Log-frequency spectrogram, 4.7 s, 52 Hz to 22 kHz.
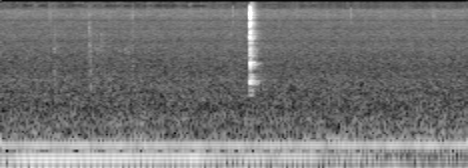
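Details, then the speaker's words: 2002 Casablanca S3 ceiling fan with new capacitor, Versa•Touch 1B remote and Rhine receiver, running on low. Steady low motor hum, then one sharp click as the motor reverses direction; normal reversing click. "You heard the click? That's the sound when it reversed."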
